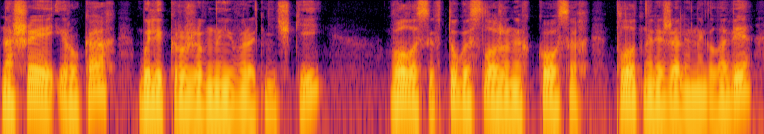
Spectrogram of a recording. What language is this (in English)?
Russian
